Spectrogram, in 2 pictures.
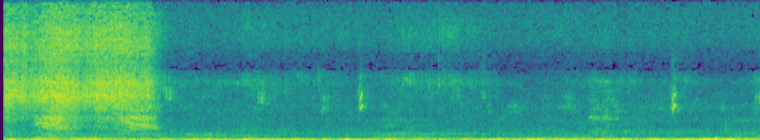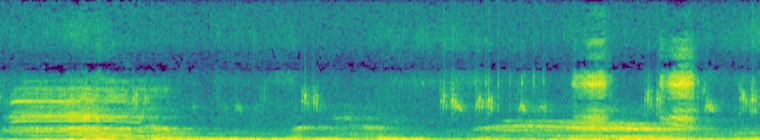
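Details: Friesian horses of a herd being checked: a harmonic whinny near six seconds slides downward and fades, followed by a shorter high call near ten seconds, over a steady low rumble and a brief noise burst at the start.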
